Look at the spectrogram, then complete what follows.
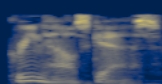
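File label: "greenhouse gas", American English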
